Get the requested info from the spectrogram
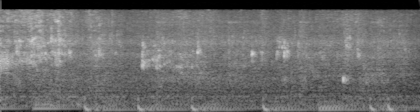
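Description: Water from a handheld grooming-tub sprayer running steadily onto a cat's wet coat and splashing off into a stainless steel tub, with soft background music and its beat underneath.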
